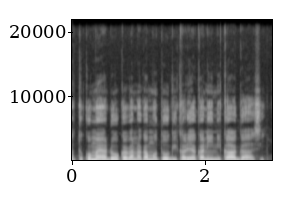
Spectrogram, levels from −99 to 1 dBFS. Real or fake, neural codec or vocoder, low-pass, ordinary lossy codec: real; none; none; none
